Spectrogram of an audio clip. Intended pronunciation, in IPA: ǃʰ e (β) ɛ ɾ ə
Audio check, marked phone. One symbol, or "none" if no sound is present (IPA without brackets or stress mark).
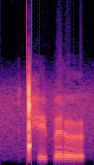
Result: p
